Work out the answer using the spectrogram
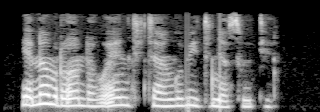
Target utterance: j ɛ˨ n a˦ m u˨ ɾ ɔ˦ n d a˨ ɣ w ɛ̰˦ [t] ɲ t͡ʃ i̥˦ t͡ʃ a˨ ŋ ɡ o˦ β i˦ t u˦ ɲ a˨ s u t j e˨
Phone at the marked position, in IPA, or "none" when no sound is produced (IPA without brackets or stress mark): none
